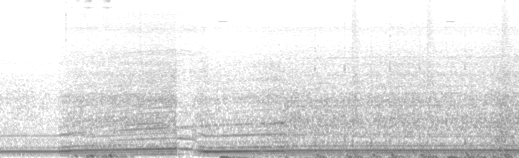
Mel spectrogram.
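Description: A Subaru racing in Need for Speed, its engine droning at a steady pitch, briefly dipping and then rising again as it keeps pulling, close and continuous with no talk.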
